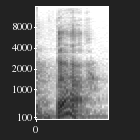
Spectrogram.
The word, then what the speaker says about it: but: galera but repar que esse but que ela fala não fala com T muito forte esse T não é but né but muitas vez nem sai ba né então but that's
